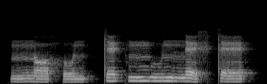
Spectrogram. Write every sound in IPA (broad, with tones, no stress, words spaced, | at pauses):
nːɔ˨ho˨ntːɛ˦k mːu˦nːɛ˦˨xtɛ˦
